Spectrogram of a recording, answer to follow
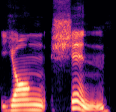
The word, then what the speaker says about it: Yeong-shin: I've just realized I've been saying his name wrong. I should have been calling him Yong, but his name is Ma Yong Shin.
